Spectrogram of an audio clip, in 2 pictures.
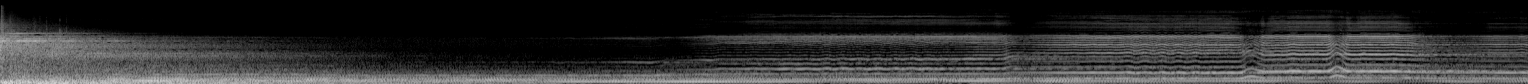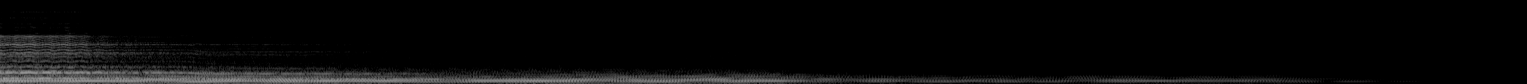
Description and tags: Voice of end 1
Sweet voice - Franchesca, NI Kontakt Sampler. Enjoy, my best friends!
